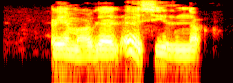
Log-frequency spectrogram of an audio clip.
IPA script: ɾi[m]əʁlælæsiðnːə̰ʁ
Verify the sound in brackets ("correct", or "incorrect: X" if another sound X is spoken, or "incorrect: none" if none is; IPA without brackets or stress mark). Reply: correct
